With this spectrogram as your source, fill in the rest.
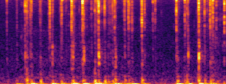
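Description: Quick, light clicks of a computer keyboard as notes are typed, a fast irregular run of keystrokes close by with no talk.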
